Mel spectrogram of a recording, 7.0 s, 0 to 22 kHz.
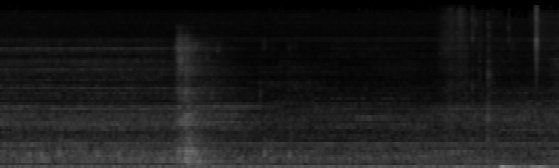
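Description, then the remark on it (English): A heavy video game door opens amid a low, steady rumble, with a thick creaking surge early on and a couple of sharper clanks near the end; no one speaks. “What would you think if they had that back in the Resident Evil 2 remake, assuming... Right. Doors.”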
